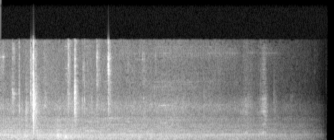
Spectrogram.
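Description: Loose fittings in a train carriage click and creak.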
